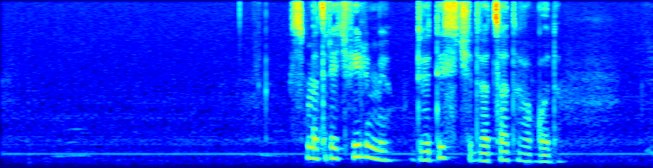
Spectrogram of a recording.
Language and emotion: Russian, neutral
